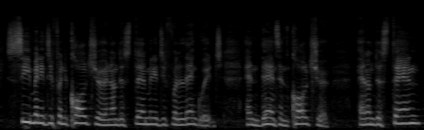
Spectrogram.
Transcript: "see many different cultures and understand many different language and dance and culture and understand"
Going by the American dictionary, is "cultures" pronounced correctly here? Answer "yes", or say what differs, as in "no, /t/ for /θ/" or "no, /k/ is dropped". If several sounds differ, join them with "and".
no, /z/ is dropped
